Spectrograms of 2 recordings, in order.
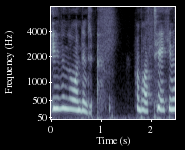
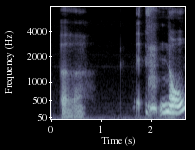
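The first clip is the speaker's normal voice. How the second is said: put-on gruff English gentleman accent, low, swooping; 5 semitones lower, 4 dB quieter than usual. Retelling a personal security guard's answer at the trial: imitating a gruff English gentleman. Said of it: "you can tell that he's a gruff English gentleman".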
